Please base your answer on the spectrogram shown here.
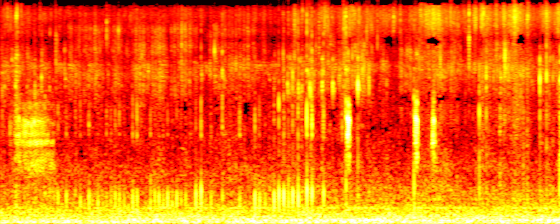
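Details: Lively ducks filmed up close under heavy overcast; a brief harmonic quack opens, followed by soft clicking or dabbling sounds and scattered short calls over low rumbling noise.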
